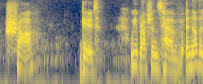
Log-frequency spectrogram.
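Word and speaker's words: ш: We pronounce it sh, and the letter is sha.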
